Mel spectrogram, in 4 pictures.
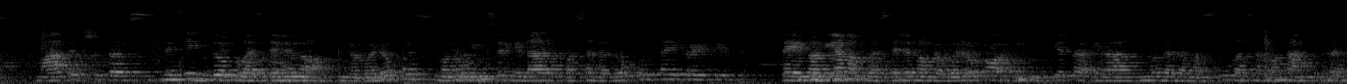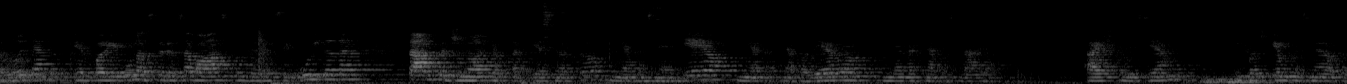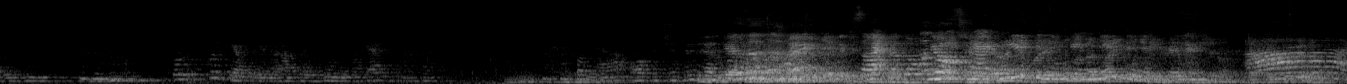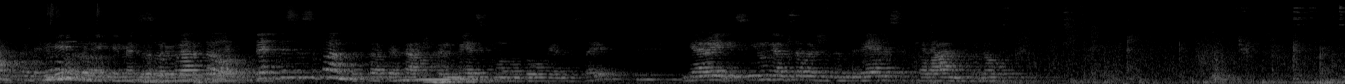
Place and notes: Vilnius, Lithuania, night excusion in Lukiskiai prison
Night walk in recently closed Lukiskiai prison. Interrogation/interview room. Recorded with Sennheiser ambeo headset.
